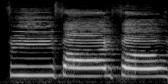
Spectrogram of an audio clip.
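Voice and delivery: high, loud booming giant chant; bellowing giant. Acted. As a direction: boom each syllable like a giant.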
